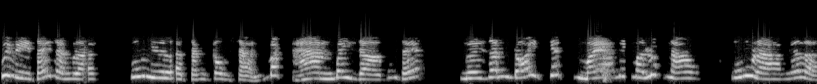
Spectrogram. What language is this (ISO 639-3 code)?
vie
